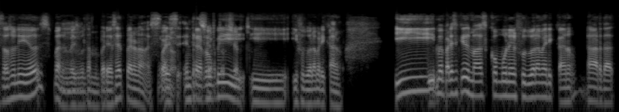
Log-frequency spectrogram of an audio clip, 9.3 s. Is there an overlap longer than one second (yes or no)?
yes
